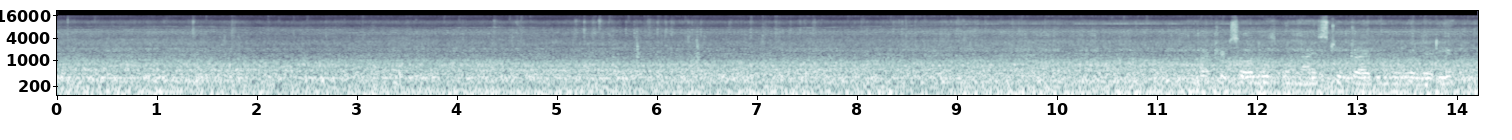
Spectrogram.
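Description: Steady engine drone and road noise heard inside a truck's cab while driving on the highway, with a couple of sharp clicks near the end.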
